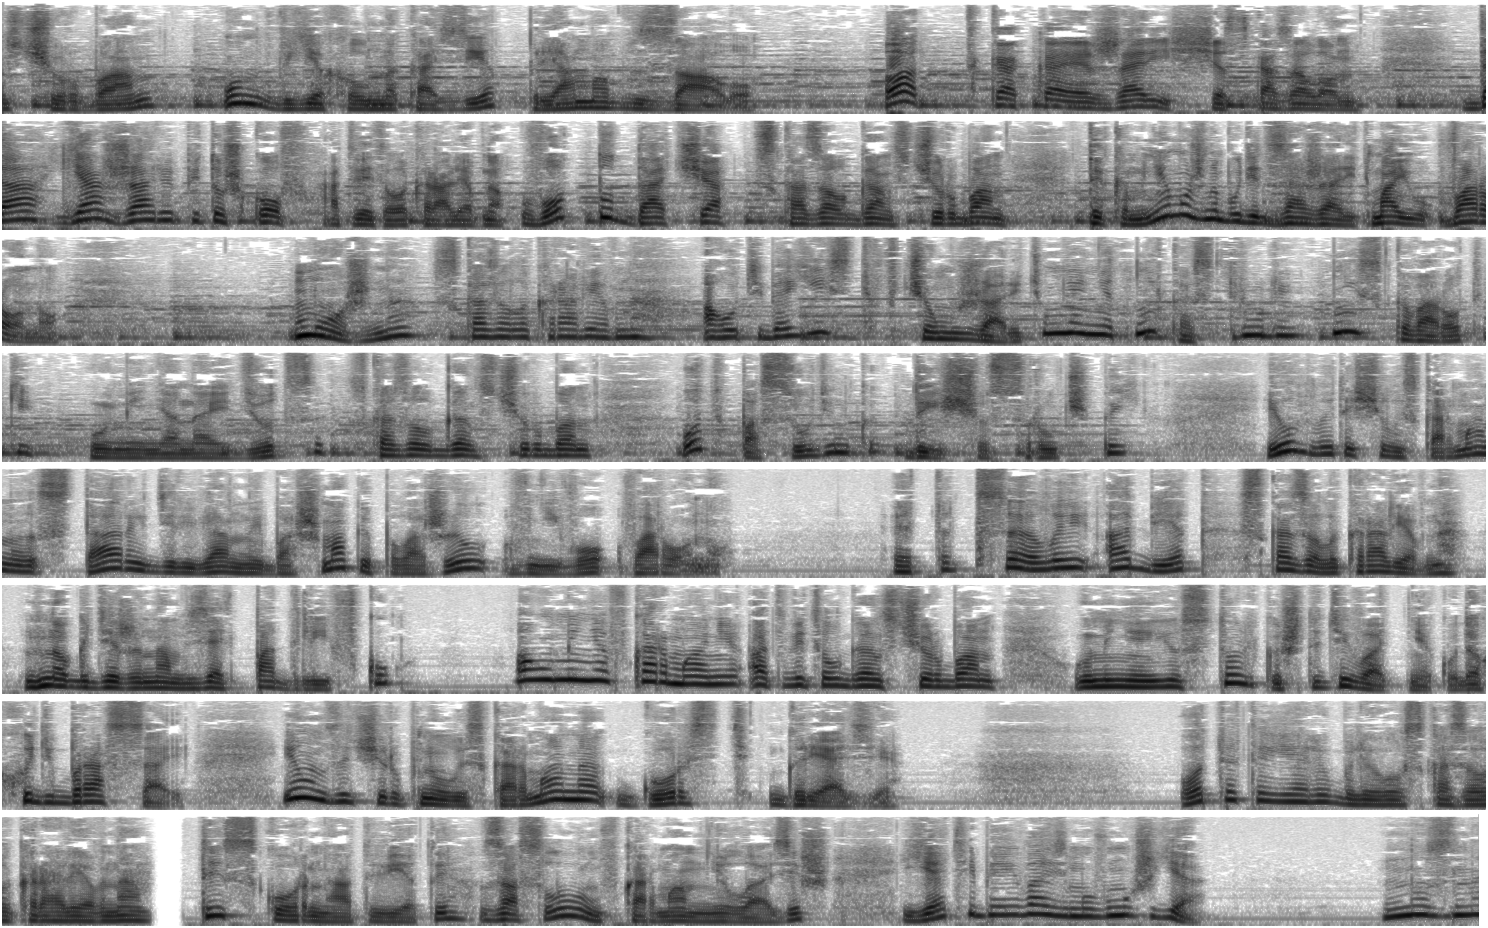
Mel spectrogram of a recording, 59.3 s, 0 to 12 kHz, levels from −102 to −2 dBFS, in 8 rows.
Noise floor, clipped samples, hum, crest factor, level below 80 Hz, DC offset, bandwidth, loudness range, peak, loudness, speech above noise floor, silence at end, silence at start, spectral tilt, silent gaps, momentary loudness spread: -56 dBFS; under 0.1%; none; 16 dB; -50 dBFS; under 0.1%; 11.5 kHz; 4 LU; 0 dBFS; -18 LUFS; 38 dB; 0 s; 0 s; -5.5 dB/octave; 52.72-52.82 s; 10 LU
